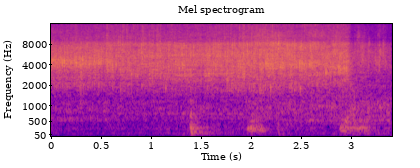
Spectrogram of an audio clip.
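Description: Water runs steadily from a tap for a shower, a constant loud hiss with a few soft thumps before the flow lessens near the end.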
